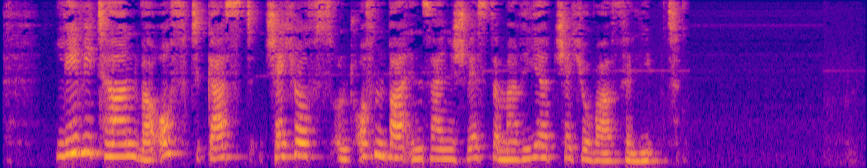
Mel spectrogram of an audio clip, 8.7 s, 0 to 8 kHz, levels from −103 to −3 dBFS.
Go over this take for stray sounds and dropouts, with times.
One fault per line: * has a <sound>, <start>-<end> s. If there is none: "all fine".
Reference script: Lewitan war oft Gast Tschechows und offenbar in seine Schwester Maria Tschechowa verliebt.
all fine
